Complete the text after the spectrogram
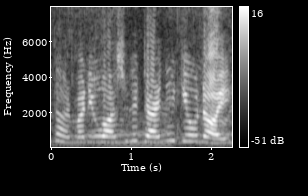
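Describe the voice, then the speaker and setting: A woman's voice: extremely high pitch, normal speed. A woman voicing a kind, protective little female bird in a children's cartoon, speaking in an earnest, reassuring way. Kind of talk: children's cartoon story acting. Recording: music under the voice.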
